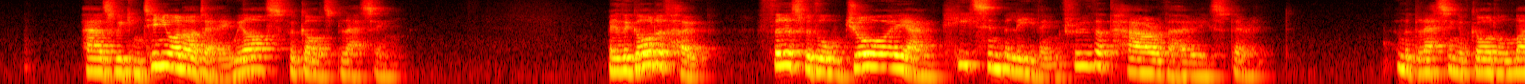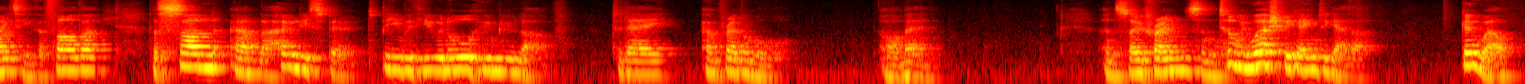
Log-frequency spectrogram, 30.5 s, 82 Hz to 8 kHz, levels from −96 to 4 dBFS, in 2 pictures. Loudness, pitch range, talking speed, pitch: -28 LUFS, 140-185 Hz, 135 wpm, 160 Hz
